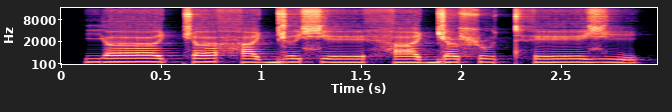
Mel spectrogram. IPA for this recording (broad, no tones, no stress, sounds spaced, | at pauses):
j ɐː c ɐ h a ɟ ɘ ɕ eː h a ɟ ɐ ʂ u tʰ eː ʑ i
